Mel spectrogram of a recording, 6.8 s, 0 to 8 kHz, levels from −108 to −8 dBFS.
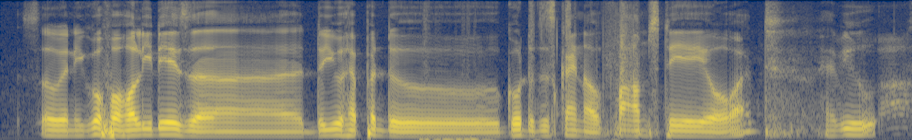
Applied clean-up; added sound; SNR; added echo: none; none; none; none.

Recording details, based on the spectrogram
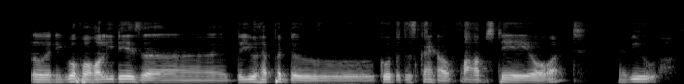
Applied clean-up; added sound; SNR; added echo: neural mask model DeepFilterNet 3.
